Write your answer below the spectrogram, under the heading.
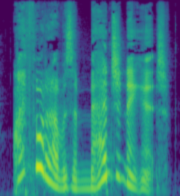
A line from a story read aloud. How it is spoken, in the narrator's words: blurted Chauve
